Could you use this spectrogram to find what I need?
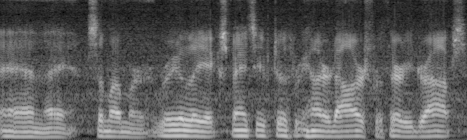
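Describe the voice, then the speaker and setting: Amid noticeable background noise, a man speaks at a moderate pace. His pitch is fairly low and his intonation fairly even. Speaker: retiree making video letters to friends. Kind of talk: casual video letter.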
